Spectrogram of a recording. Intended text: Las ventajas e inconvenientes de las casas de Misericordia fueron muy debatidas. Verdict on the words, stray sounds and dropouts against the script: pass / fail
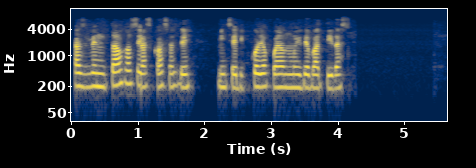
fail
